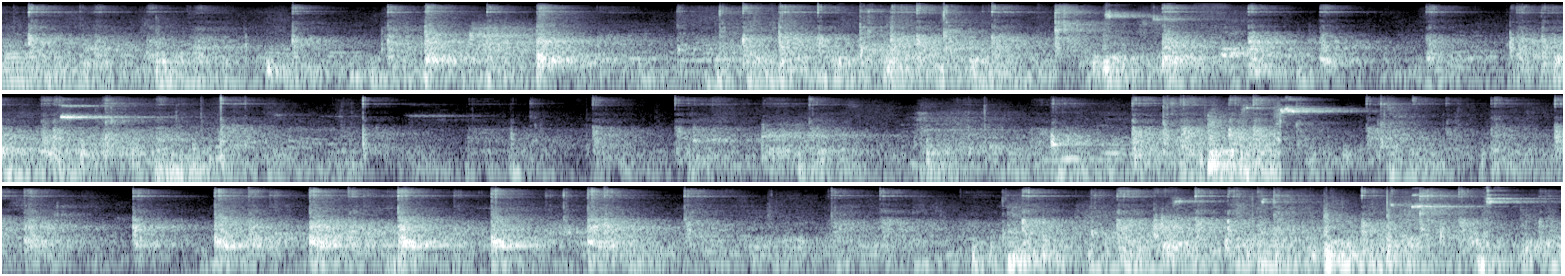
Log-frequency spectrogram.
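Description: Table tennis ball clicking off bats and table in repeated back-and-forth strokes of rallies, with people talking in the background.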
